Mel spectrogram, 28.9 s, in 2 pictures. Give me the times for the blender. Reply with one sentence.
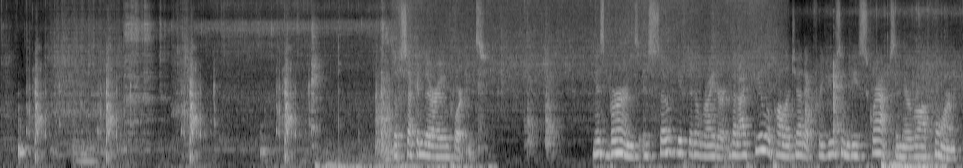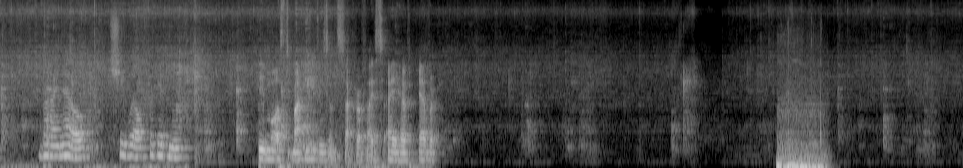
You can hear the blender from 0.0 to 2.9 s.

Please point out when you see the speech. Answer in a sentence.
You can hear the speech from 5.9 to 7.5 s, from 8.9 to 14.4 s, from 15.0 to 17.2 s and from 18.3 to 20.9 s.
